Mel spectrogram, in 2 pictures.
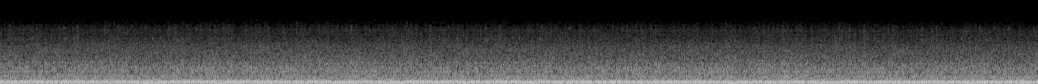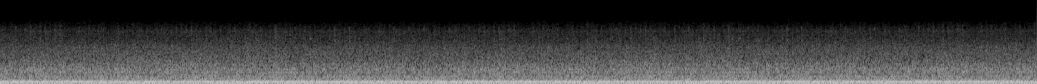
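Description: A heavy tank engine rumbles steadily as the vehicle drives along.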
